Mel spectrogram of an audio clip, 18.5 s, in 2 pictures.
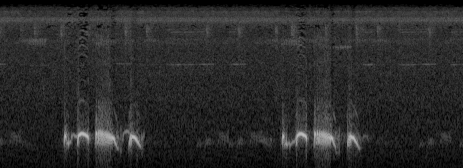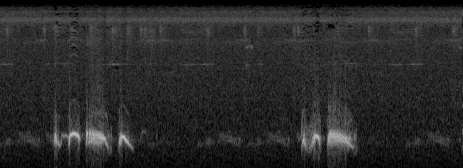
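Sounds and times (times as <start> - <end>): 
spotted dove cooing: 1.3 - 2.9, 3.9 - 7.4, 8.4 - 12.3, 13.2 - 16.5, 17.4 - 18.4.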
